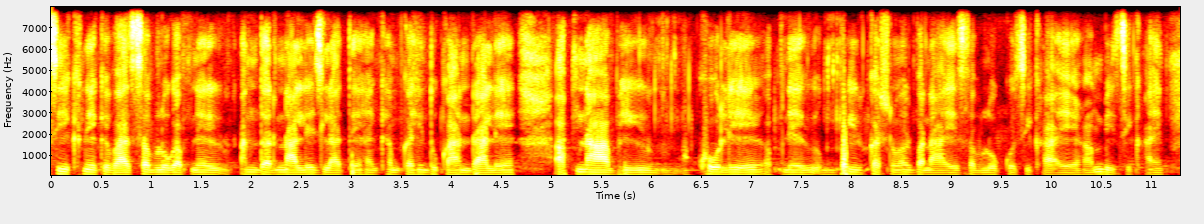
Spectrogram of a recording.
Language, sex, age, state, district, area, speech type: Hindi, female, 60+, Uttar Pradesh, Prayagraj, rural, spontaneous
